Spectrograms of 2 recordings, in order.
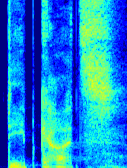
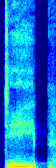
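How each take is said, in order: First: Breathy hypnotist whisper. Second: Said in the usual way. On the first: Pretend. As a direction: lull them under like a stage hypnotist. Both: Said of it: "that was my, uh, hypnotist voice".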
